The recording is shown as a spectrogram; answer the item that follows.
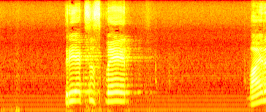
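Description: Steady electrical mains hum with a stack of low, even tones running under the recording. A man's voice speaks briefly about a second in and starts again near the end.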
